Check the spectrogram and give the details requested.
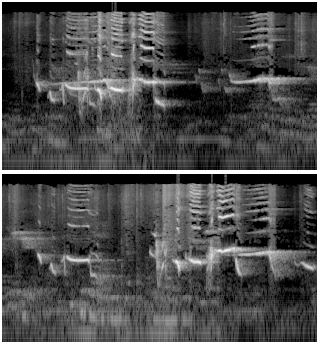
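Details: Black-naped orioles, Sumbawa type with Javan males and females, singing loud phrases meant to prompt other orioles. Three bursts of rich, fluty whistles with slurred drops and sharp clicks, at roughly regular intervals.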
